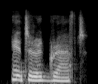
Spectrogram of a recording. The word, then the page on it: Heterograft: Indian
